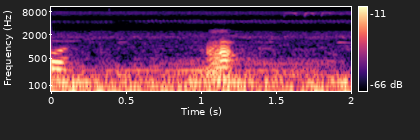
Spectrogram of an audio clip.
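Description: Quiet outdoor background with faint steady high hiss. A drawn-out vocal sound fades out right at the start, and a single short vocal sound comes about a second in.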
